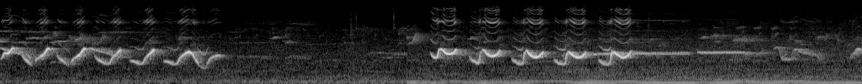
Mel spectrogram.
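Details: Black-throated laughingthrush in fiery 'réo' singing, meant to stir other laughingthrushes into song: a run of five rapid looping whistled notes, a pause, then another burst of swooping whistles ending in a held tone, with low hum beneath.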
